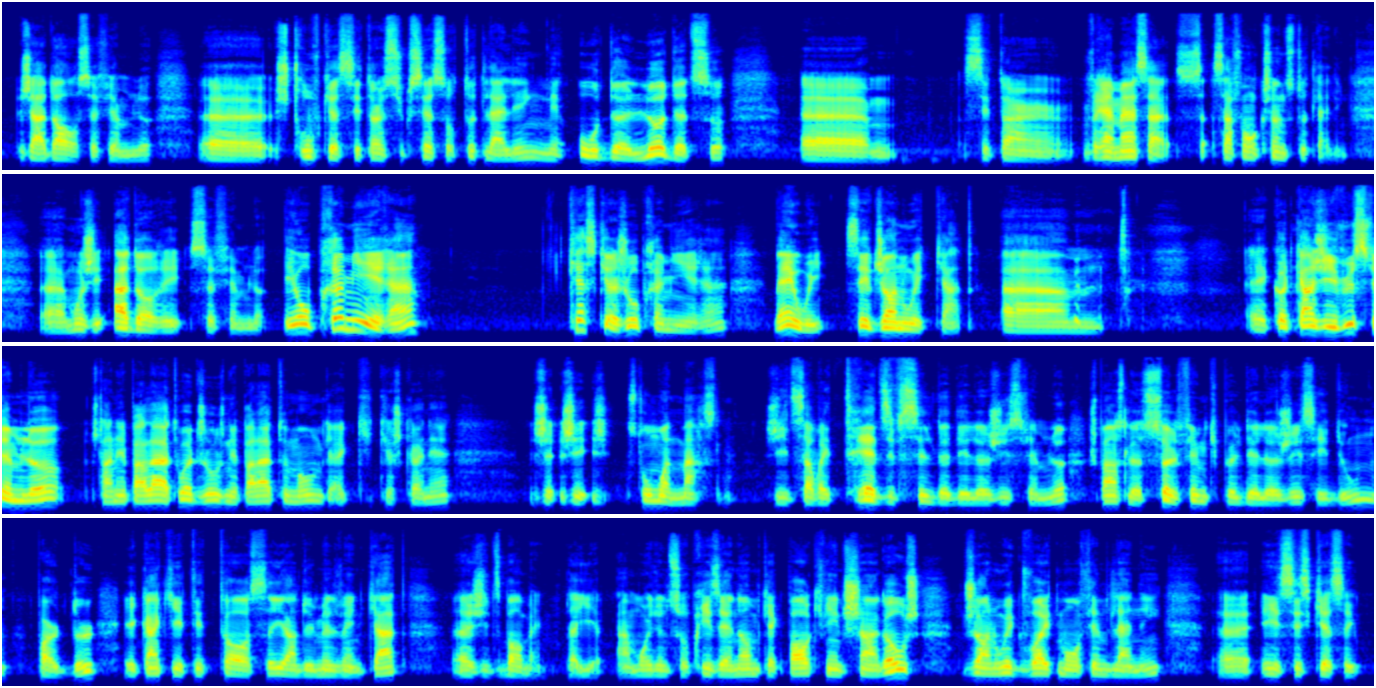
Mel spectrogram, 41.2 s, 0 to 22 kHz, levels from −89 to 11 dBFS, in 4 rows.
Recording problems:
thin; somewhat; fading below 250 Hz

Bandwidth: 17 kHz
